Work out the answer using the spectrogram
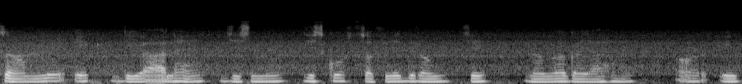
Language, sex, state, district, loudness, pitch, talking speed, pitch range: Hindi, male, Chhattisgarh, Raipur, -20 LUFS, 135 Hz, 115 wpm, 130-140 Hz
